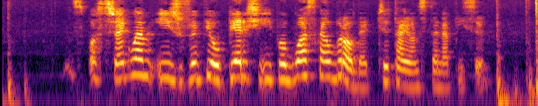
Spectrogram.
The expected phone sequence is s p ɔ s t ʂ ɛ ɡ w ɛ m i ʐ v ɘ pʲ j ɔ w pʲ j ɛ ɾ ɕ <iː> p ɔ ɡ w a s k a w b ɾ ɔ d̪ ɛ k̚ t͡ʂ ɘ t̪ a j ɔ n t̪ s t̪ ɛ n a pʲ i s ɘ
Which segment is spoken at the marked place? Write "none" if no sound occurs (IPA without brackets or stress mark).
iː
